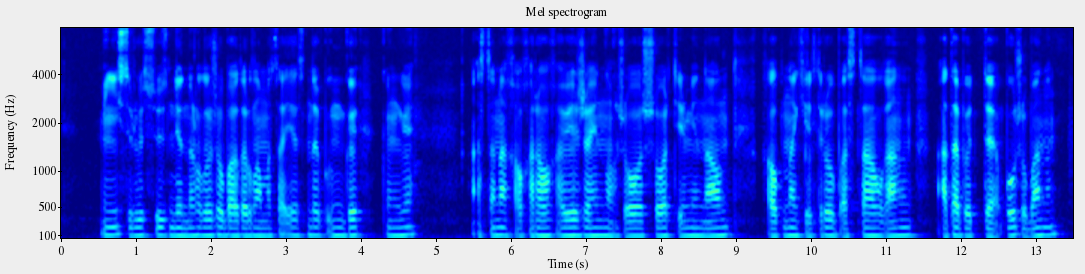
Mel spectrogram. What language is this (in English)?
Kazakh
